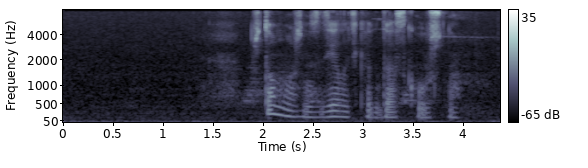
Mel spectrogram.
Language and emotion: Russian, sad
